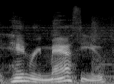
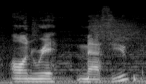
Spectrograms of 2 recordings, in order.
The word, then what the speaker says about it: Henri Mathieu: I believe the gentleman's name is Henry, though it looks French because it's spelled with an I. So I think it's Henri Mathieu. Or if you're an American, it may be Henry Matthew.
